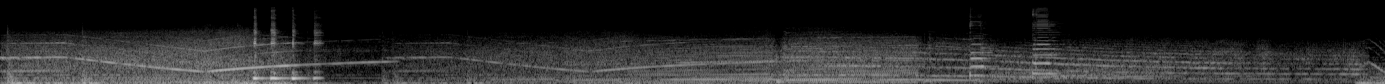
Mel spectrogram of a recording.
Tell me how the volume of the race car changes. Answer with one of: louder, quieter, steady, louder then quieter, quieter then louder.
louder then quieter.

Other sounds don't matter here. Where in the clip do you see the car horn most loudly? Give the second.
3 s.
